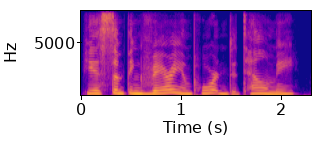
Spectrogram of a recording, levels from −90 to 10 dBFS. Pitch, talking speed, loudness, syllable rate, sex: 250 Hz, 210 wpm, -17 LUFS, 6.1 syllables/s, female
